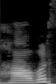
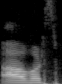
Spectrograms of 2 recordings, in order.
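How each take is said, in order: First: The word begins with an audible h sound. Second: The word begins with a vowel, h silent. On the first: The speaker calls it wrong. "इसको हावर्स नहीं पढ़ते हैं" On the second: The speaker calls it right. "आवर्स पढ़ते हैं, यहाँ पर एच silent होता है"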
